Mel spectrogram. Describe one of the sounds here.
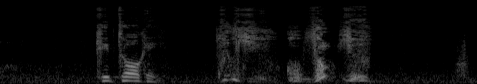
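A man speaks in a strained, pleading voice close by.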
